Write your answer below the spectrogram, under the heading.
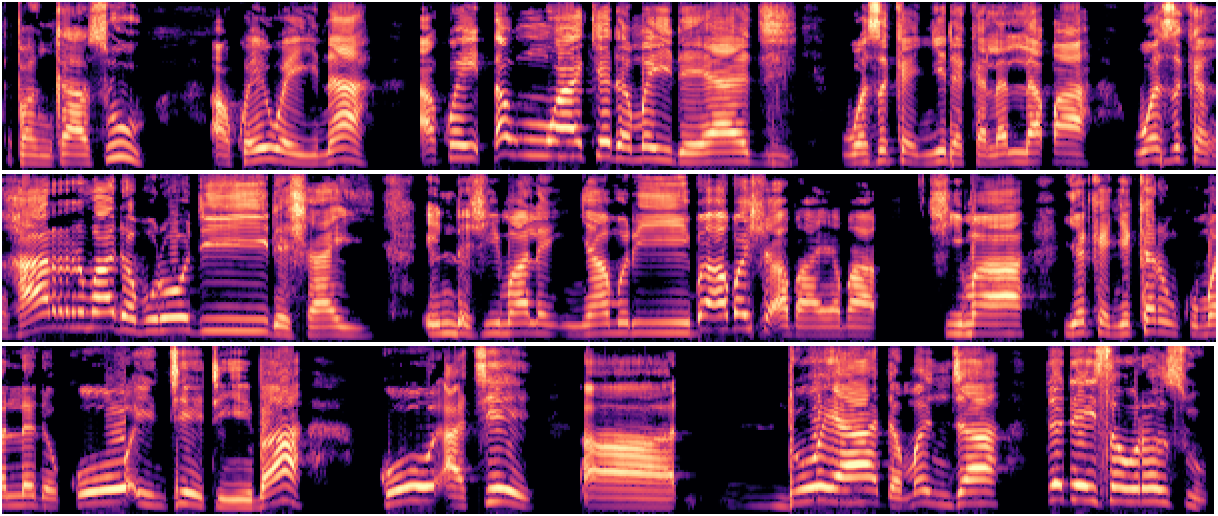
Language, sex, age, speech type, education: Hausa, male, 15-29, spontaneous, secondary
